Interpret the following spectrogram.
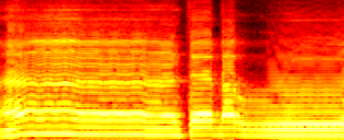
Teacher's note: नून साकिन के बाद हुरूफ इख्फा का ता इख्फा हकीकी होगा, गुन्ना के साथ पढ़ेंगे। बर्रू रौ पेश की वजह से पुर पढ़ा जाएगा।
